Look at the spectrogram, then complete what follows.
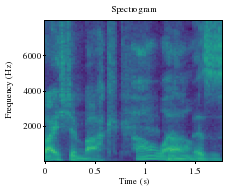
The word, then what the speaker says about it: Reichenbach: We pronounce it Reichenbach, as the name goes phonetically, but mom and dad and adopted me.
